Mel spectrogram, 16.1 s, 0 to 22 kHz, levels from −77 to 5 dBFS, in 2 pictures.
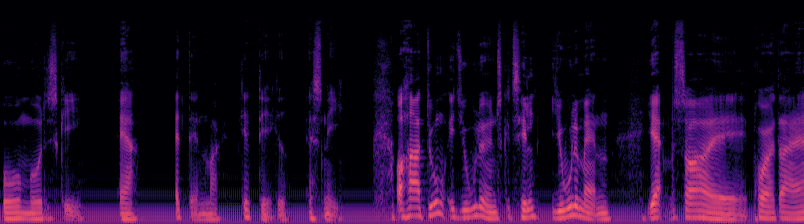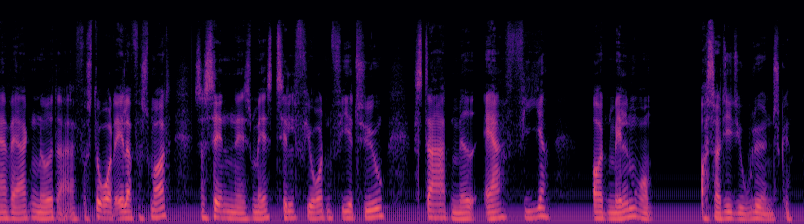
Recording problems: electrical hum; faint; throughout; 50 Hz, 25 dB below the speech

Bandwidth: 15 kHz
